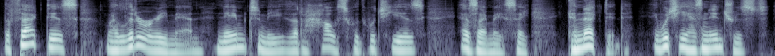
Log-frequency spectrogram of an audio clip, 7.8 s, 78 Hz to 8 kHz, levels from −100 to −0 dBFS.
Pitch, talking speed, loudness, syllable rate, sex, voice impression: 135 Hz, 200 wpm, -21 LUFS, 5.6 syllables/s, male, masculine, slightly middle-aged, soft, slightly muffled, sincere, calm, reassuring, slightly sweet, kind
